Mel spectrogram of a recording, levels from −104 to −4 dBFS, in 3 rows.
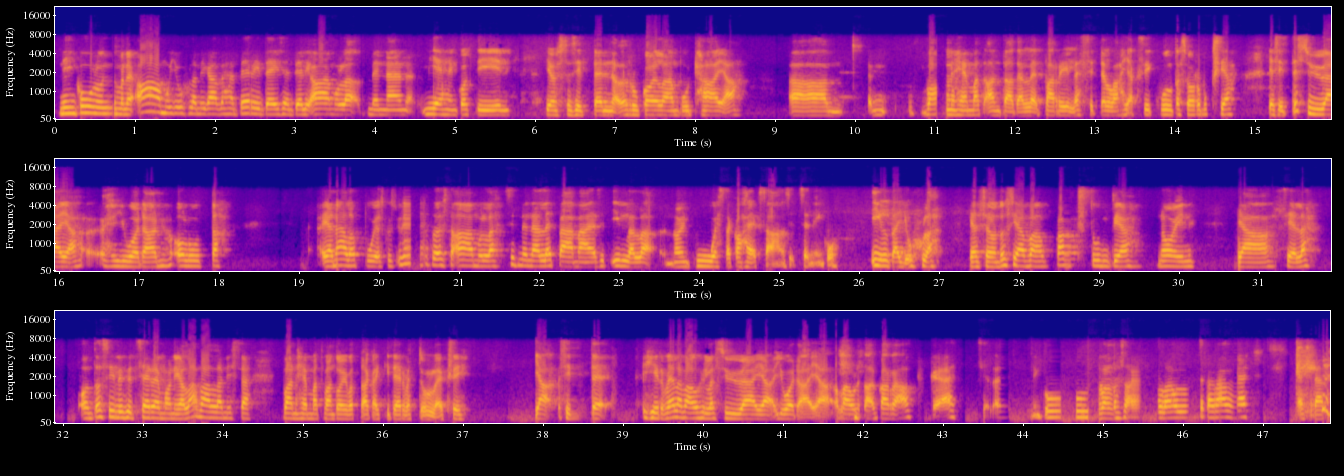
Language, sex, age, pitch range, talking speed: Finnish, female, 20-39, 170-210 Hz, 105 wpm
